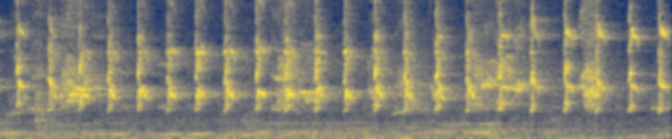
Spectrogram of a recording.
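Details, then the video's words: Sunbathing Konslet lovebird in its daily ngekek song: fast, insistent chattering of high, scratchy pulses, around three to four per second, sustained throughout with a faint hum behind. "Durasi Volume Gaya Suara ASLI Harian LB"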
